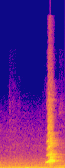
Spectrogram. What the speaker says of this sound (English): Let me get the dog.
